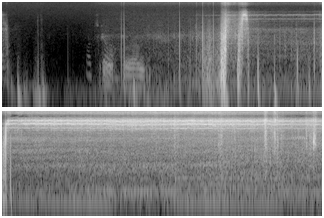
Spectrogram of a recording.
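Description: Handheld camera knocks and thumps from the running camera-holder, with a brief vocal sound and one loud knock. About four seconds in, a steady shrill insect chorus starts suddenly and runs on.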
